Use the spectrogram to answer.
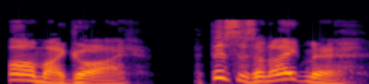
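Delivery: ordinary delivery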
